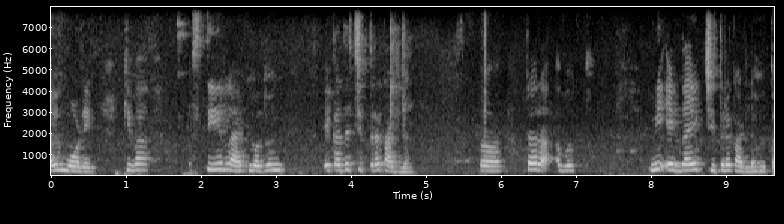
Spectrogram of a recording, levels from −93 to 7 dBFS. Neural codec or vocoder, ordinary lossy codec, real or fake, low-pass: none; none; real; none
